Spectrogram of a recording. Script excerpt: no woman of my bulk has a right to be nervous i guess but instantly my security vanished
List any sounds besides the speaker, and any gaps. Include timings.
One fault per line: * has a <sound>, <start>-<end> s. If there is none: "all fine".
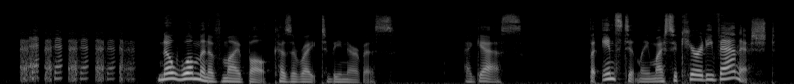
* has a laugh, 0.2-1.4 s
